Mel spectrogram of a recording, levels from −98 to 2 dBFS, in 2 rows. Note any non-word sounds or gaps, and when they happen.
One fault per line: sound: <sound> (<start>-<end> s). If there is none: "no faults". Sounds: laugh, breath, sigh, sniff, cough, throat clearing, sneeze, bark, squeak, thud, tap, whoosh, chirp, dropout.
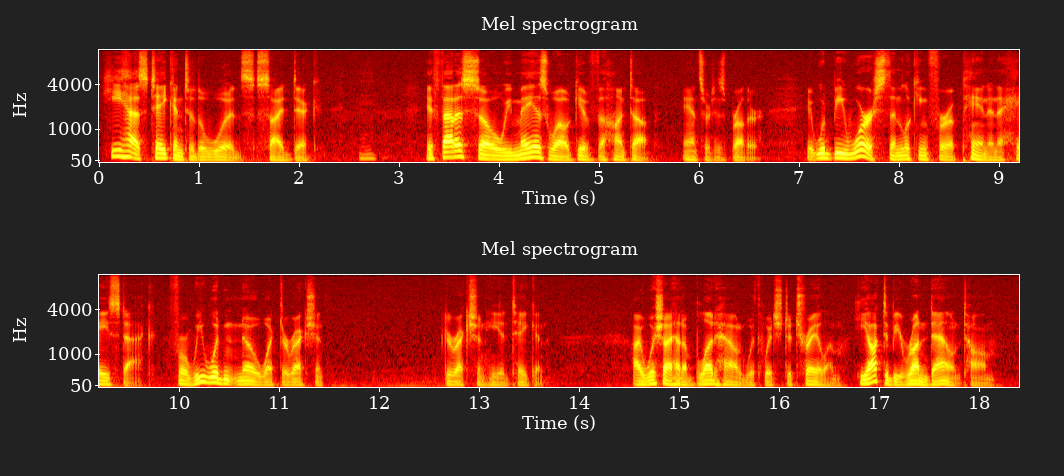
sound: breath (2.6-2.9 s)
